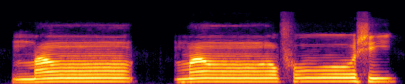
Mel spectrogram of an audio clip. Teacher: নাকে থেকে একটা আওয়াজ আসবে, আর নাকে একটা কাঁপুনি আওয়াজ আসবে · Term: ইকফার গুন্না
